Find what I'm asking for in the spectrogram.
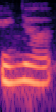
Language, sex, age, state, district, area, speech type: Santali, female, 18-30, West Bengal, Jhargram, rural, spontaneous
